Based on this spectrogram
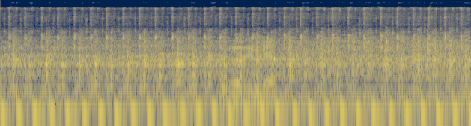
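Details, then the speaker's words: Yamaha Vixion that died while riding and wouldn't restart, engine apparently opened before, running after timing chain, tensioner and coolant replacement: steady single-cylinder idle with a light regular tick on each firing pulse, piston slap. "nah ini ini suara kemlitiknya ini ini suara piston ini teman-teman"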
